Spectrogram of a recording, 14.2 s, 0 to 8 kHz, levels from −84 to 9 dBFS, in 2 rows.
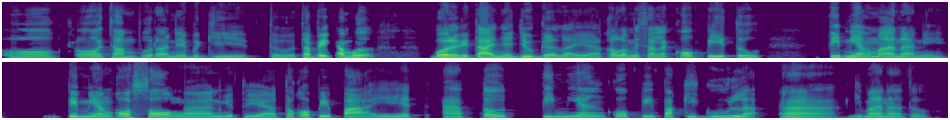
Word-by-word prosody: Oh 145 -1 -2 0.2
oh, 140 +4 +1
campurannya 115 0 -2
begitu. 95 -4 -6
Tapi, 180 +9 +5
kamu 185 +3 +4 0.4
boleh 130 +2 +8
ditanya 125 -2 +4
jugalah 115 -8 +1
ya, 90 -1 -3
kalau 140 - 0
misalnya 160 -1 -2
kopi 165 -1 0
itu, 195 +3 -1 0.5
tim 175 -2 +1
yang 145 -2 +2
mana 135 -6 +2
nih? 90 +1 -10 0.5
Tim 155 -2 +3
yang 130 -1 +1
kosongan 115 -6 +1
gitu 95 - -6
ya, 100 0 -1
atau - - -3
kopi 120 +2 0
pahit, 85 +3 -1 0.2
atau 140 +8 -1 0.2
tim 195 0 -3
yang 195 0 -1
kopi 185 +2 -4
pakai 175 -1 -2
gula, 160 +3 -1 0.2
ah, 100 -9 +1
gimana 110 0 -1
tuh? 85 -2 -11
125 Hz, 150 wpm, -22 LUFS, 105-160 Hz, 0.5 s, boleh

